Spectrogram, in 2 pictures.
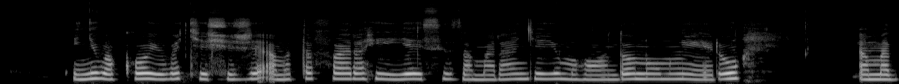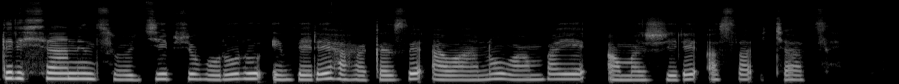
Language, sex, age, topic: Kinyarwanda, female, 18-24, education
